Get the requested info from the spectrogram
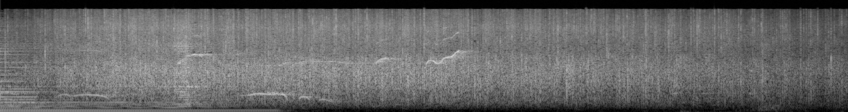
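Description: Concert hall audience applauding at the end of a song. A low note from the band holds for the first three or four seconds, and the applause slowly dies away toward the end.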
